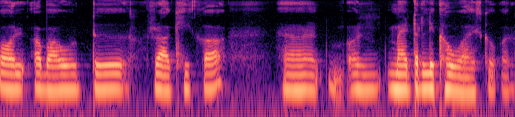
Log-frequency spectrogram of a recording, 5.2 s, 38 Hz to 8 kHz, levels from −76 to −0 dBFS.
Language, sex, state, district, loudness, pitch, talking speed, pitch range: Hindi, male, Delhi, New Delhi, -17 LUFS, 135 Hz, 130 wpm, 130-140 Hz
